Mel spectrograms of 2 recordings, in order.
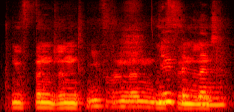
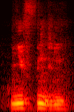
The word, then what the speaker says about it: Newfoundland: Newfoundland. The less actual syllables you can use, the better, as far as I understand. Newfoundland.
